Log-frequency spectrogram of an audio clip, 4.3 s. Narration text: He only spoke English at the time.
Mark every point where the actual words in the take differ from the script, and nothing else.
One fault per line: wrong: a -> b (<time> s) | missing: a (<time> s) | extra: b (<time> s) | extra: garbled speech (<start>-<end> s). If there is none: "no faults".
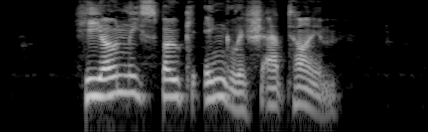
missing: the (2.9 s)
